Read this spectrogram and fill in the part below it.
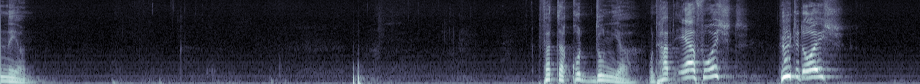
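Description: A man speaks with emphasis into a microphone, pausing between phrases.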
